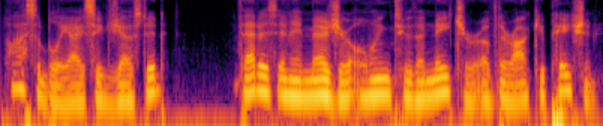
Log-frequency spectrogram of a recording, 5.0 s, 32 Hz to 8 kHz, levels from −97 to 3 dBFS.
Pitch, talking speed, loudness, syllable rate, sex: 115 Hz, 180 wpm, -17 LUFS, 6.1 syllables/s, male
